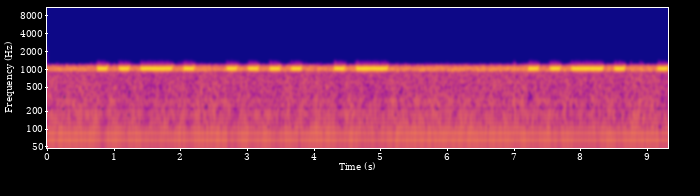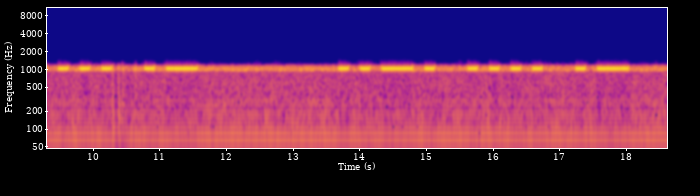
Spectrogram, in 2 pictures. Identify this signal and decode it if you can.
Morse code, heard as a keyed tone, about 7 wpm, 1040 Hz. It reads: FHA FHA FHA
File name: ndb friedrichshafen fha 473.0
